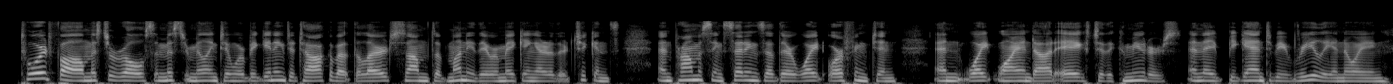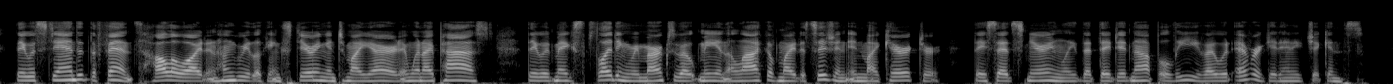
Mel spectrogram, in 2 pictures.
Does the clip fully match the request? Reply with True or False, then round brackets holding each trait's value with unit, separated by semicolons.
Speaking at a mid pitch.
True (170 Hz)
